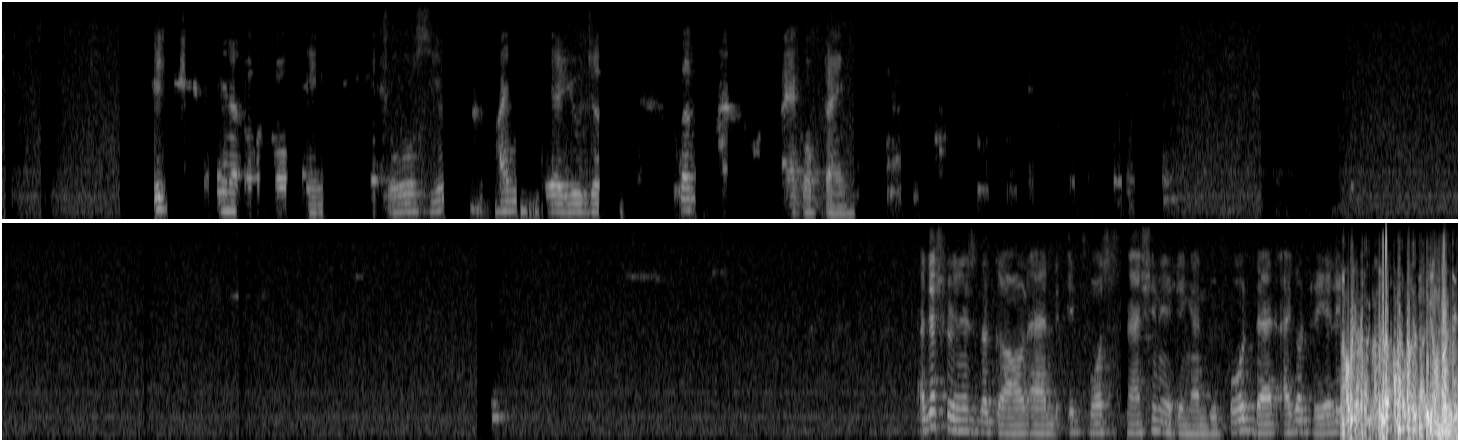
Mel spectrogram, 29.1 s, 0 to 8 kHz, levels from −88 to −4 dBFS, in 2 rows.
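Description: A speech recording in which, from 0.07 to 19.54 s, the talker's voice repeatedly dips, thins and cuts out in pieces, about ten seconds in all and falling by as much as about 40 dB, with one more brief dip of about 15 dB from 25.75 to 25.82 s. These are likely speech suppressed in double talk, where the echo canceller turns down the talker along with the echo it cannot separate. A second voice, about 10 dB below the talker, runs from 3.69 to 11.72 s and returns briefly from 19.45 to 19.54 s. This is the other side's voice leaking through, likely loudspeaker echo that the canceller failed to remove from the microphone. From 27.93 s to the end at 29.12 s the speech turns into garbled noise and warble. That points to a codec payload misread, with octet-aligned AMR frames decoded as bandwidth-efficient ones, so the fields land in the wrong places.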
